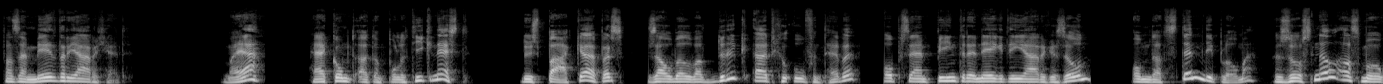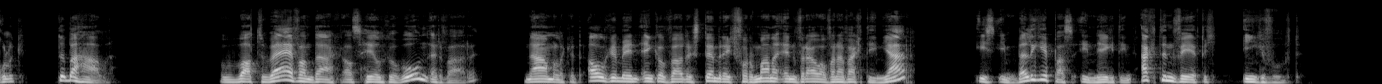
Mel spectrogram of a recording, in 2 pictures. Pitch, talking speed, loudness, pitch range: 130 Hz, 130 wpm, -19 LUFS, 115-160 Hz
